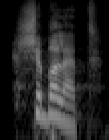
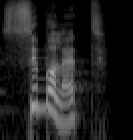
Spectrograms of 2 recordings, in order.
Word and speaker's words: Shibboleth: And if they say no, then you shall ask them to pronounce Shibboleth. And if they say Sibboleth, then they know that this person is an Ephraimite.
